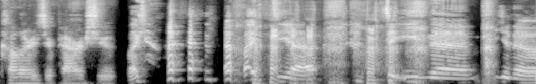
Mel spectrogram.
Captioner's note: laughter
